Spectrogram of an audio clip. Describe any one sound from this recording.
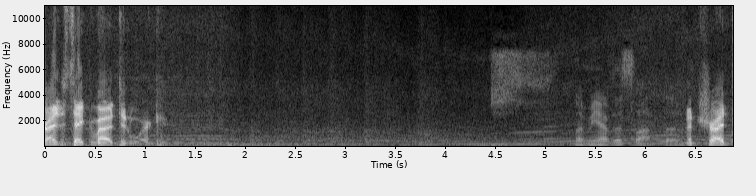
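A racing car engine drones and shifts pitch as the car speeds along.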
